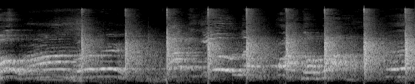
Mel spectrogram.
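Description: Hand clapping in a steady rhythm, a little over two claps a second, under a voice in long held notes.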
